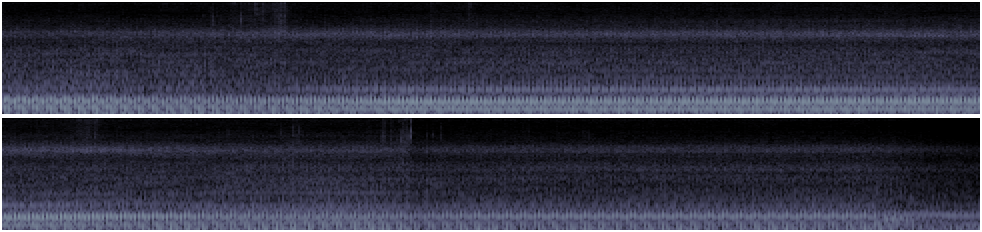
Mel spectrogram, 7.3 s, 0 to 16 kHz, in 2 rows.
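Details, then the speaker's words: Skoda Octavia A5 air-conditioning blower, noise on switching on and rising with fan speed: steady whirring hum with a faint regular flutter; small leaves or dirt caught in the blower. "lo que comúnmente suele pasar es que suciedad o pequeñas hojas saben ingresar a la parte de atrás del aire"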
